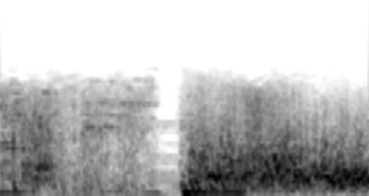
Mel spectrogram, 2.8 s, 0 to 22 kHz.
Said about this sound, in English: On the stroke of 8, Holmes lobbed the parcel at the window. The explosion rocked the room.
